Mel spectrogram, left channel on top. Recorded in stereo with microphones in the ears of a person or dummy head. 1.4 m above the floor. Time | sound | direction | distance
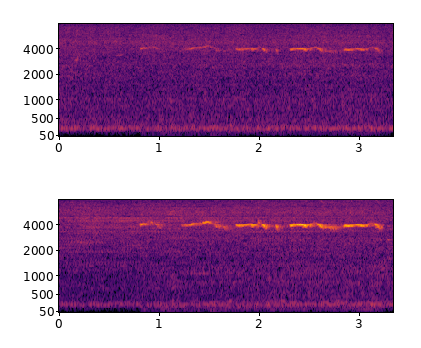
0.8 | a squeak | 85° right | ?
